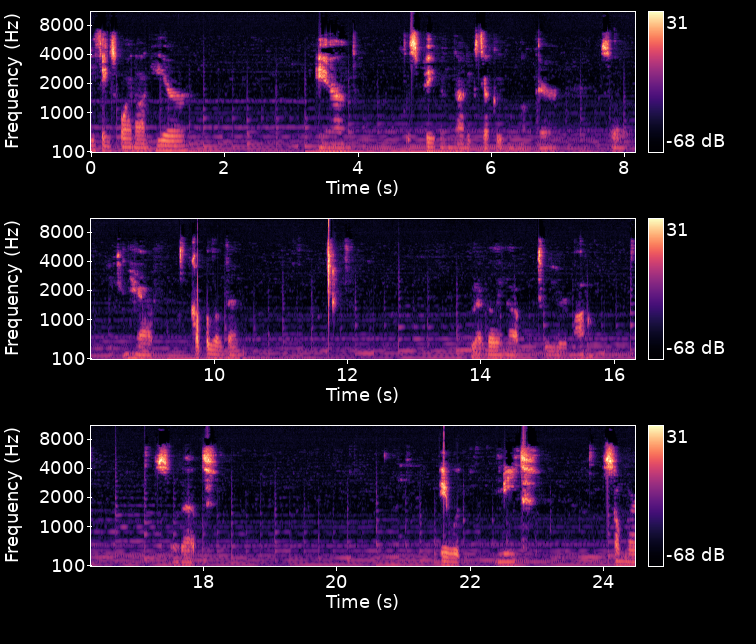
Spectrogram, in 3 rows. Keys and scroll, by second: 9.4 m.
